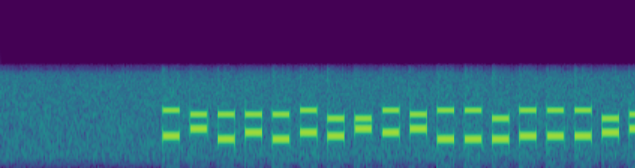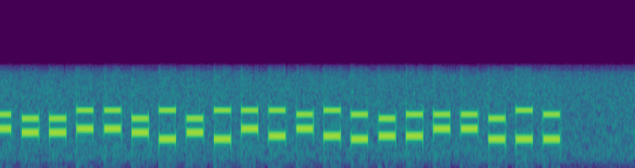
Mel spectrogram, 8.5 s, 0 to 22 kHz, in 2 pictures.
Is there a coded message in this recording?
Yes: DTMF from 1.1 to 8.0 s, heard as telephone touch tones, dialled by machine, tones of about 120 ms. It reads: 6028294*903316667077##7373#60624500132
